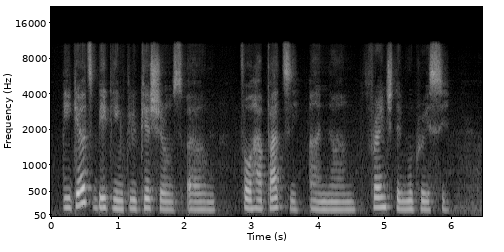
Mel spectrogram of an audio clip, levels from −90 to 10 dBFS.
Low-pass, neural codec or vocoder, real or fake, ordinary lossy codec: 10.8 kHz; codec, 16 kHz in and 24 kHz out, 0.6 kbps, FocalCodec, streaming, 2048 codes; fake; none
